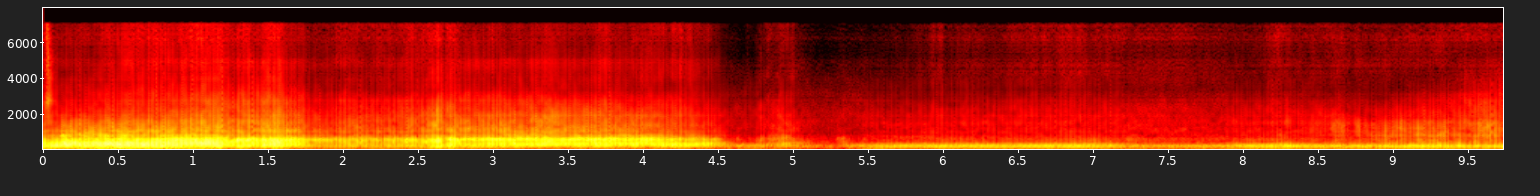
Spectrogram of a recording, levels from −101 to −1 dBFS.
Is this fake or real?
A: fake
